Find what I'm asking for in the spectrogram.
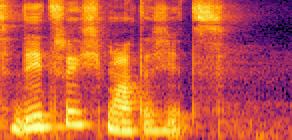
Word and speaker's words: Dietrich Mateschitz: heter han Didri, Dietrich Mateschitz uttalsmässigt? – Precis, Dietrich Mateschitz.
